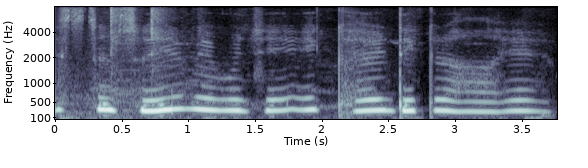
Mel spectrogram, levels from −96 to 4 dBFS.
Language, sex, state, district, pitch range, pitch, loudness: Hindi, female, Arunachal Pradesh, Papum Pare, 275-300 Hz, 285 Hz, -14 LUFS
